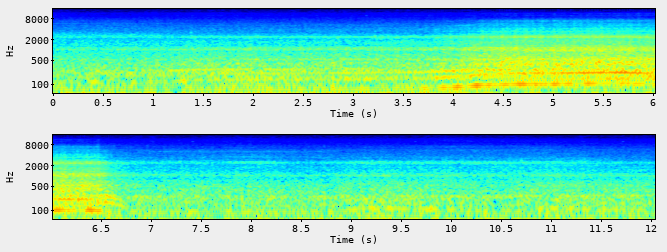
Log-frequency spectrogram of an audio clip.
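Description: Personal watercraft engine running low, then throttled up about four seconds in and held for a couple of seconds before dropping back suddenly. It is pumping water through the hose to the flyboard.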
